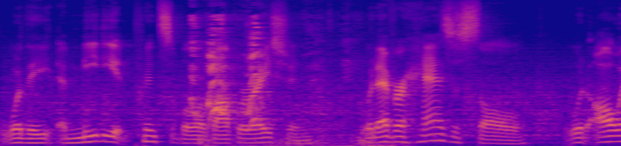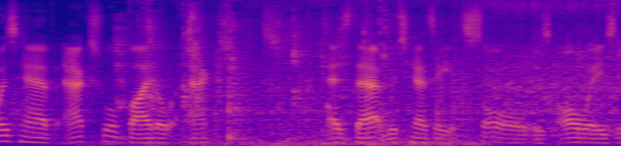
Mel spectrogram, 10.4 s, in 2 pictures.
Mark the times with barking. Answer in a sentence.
The barking can be heard from 1.6 to 3.4 s and from 6.1 to 8.5 s.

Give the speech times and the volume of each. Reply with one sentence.
The speech can be heard from 0.0 to 10.3 s, at a steady volume.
